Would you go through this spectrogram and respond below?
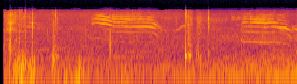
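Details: Neighbour's domestic cat talking to people: a series of drawn-out meows, some long and level then falling, others short, with a sharp click and faint background hum.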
